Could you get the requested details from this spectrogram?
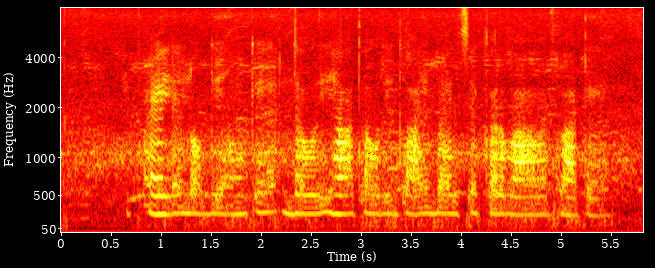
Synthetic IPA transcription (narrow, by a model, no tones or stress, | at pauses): epɛɦleloːɡeõked̪əːɾiɦaːt̪ʰɔːɾiɡaːibɛːlsekɐɾʋaːʋət̪baːt̪e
